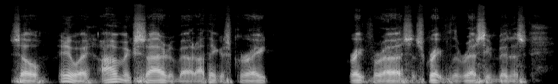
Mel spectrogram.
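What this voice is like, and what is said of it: Southern American drawl. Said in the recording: “My Southern drawl sometimes has to be repeated, even in England.”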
